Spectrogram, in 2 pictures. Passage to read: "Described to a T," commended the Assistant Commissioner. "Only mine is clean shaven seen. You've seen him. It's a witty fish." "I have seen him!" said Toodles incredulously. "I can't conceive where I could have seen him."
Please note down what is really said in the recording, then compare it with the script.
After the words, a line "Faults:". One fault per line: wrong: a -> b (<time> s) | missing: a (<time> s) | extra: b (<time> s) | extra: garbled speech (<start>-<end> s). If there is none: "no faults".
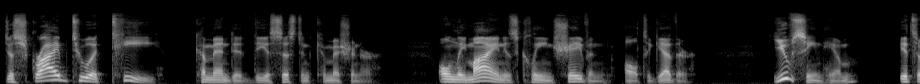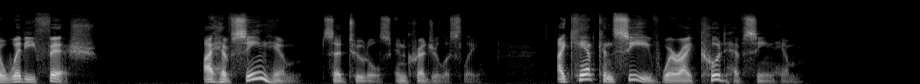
"Described to a T," commended the Assistant Commissioner. "Only mine is clean shaven altogether. You've seen him. It's a witty fish." "I have seen him!" said Toodles incredulously. "I can't conceive where I could have seen him."
Faults:
wrong: seen -> altogether (6.2 s)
